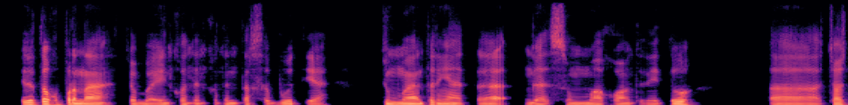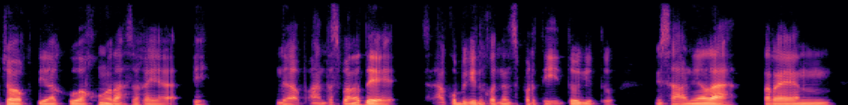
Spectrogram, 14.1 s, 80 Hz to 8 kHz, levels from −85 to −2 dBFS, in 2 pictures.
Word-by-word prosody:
itu 145 Hz, +2 st, +3 dB
tuh 180 Hz, +1 st, +5 dB
aku 155 Hz, -, -9 dB
pernah 100 Hz, -9 st, +4 dB
cobain 90 Hz, -2 st, -2 dB
konten-konten 90 Hz, 0 st, -6 dB
tersebut 95 Hz, +4 st, -4 dB
ya, 80 Hz, -1 st, -4 dB, 0.5 s
cuman 100 Hz, -1 st, +3 dB
ternyata 105 Hz, -9 st, 0 dB, 0.2 s
gak 90 Hz, -2 st, -3 dB
semua 90 Hz, -2 st, -2 dB
konten 85 Hz, -1 st, -5 dB
itu, 120 Hz, +9 st, +1 dB, 0.7 s
eee, 90 Hz, -1 st, 0 dB
cocok 125 Hz, -3 st, +3 dB
di 100 Hz, -1 st, +2 dB
aku, 105 Hz, +3 st, 0 dB
aku 100 Hz, -, -2 dB
ngerasa 100 Hz, +2 st, 0 dB
kayak, 90 Hz, -1 st, -3 dB
"Ih, -, -, -7 dB, 0.6 s
nggak -, -, -2 dB
pantas -, -, -5 dB
banget -, -, +2 dB
deh -, -, +7 dB, 0.3 s
s -, -, -24 dB
aku 120 Hz, 0 st, -3 dB
bikin 105 Hz, -1 st, +1 dB
konten 100 Hz, 0 st, 0 dB
seperti 85 Hz, -4 st, -6 dB
itu," 115 Hz, -, +2 dB
gitu, 90 Hz, -, -6 dB, 0.3 s
misalnya 105 Hz, +6 st, +1 dB
lah 110 Hz, -4 st, +8 dB, 0.3 s
tren, 95 Hz, -1 st, +2 dB
95 Hz, 155 wpm, -24 LUFS, 90-110 Hz, 0.7 s, lah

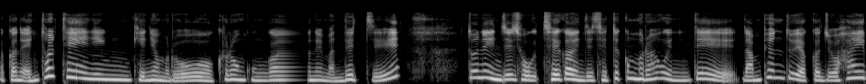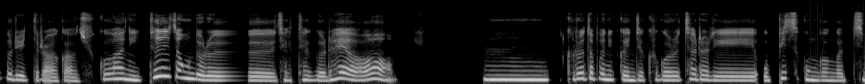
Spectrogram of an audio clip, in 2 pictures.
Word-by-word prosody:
약간의 200 Hz, -3 st, 0 dB
entertaining 245 Hz, -, +3 dB
개념으로 180 Hz, -3 st, +1 dB
그런 220 Hz, +2 st, +1 dB
공간을 200 Hz, 0 st, -2 dB
만들지 190 Hz, -, 0 dB, 0.7 s
또는 315 Hz, 0 st, +1 dB
인제 230 Hz, -3 st, +5 dB
저 215 Hz, -3 st, +2 dB
제가 235 Hz, +1 st, +5 dB
인제 185 Hz, -3 st, +2 dB
재택근무를 250 Hz, -, +1 dB
하고 275 Hz, -1 st, -1 dB
있는데 200 Hz, +2 st, 0 dB
남편도 260 Hz, -, -1 dB
약간 190 Hz, -2 st, 0 dB
좀 185 Hz, 0 st, -2 dB
하이브리드라 215 Hz, -, -2 dB
가지고 165 Hz, +11 st, -5 dB
한 260 Hz, -2 st, +2 dB
이틀 335 Hz, -, +1 dB
정도를 200 Hz, -, -1 dB
그 180 Hz, -1 st, -1 dB
재택을 195 Hz, +1 st, -4 dB
해요. 230 Hz, -2 st, 0 dB, 0.9 s
음 215 Hz, -1 st, +4 dB, 0.2 s
그러다 265 Hz, +3 st, -2 dB
보니까 225 Hz, -4 st, -1 dB
인제 195 Hz, 0 st, -2 dB
그거를 195 Hz, -1 st, -4 dB
'차라리 190 Hz, -5 st, -2 dB
오피스 280 Hz, +10 st, -5 dB
공간 190 Hz, -5 st, -3 dB
같이 180 Hz, +4 st, -5 dB
210 Hz, 330 characters per minute, -20 LUFS, 190-245 Hz, 0.9 s, 인제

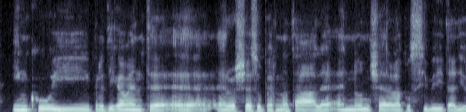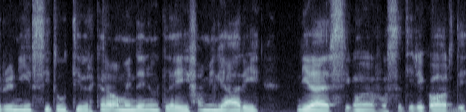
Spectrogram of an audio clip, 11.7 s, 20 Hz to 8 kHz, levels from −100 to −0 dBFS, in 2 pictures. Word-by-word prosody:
in 125 Hz, 0 st, +5 dB
cui 115 Hz, -6 st, +3 dB
praticamente, 120 Hz, -1 st, +2 dB, 0.2 s
ehm, 115 Hz, +2 st, 0 dB
ero 130 Hz, -2 st, +2 dB
sceso 125 Hz, -1 st, +1 dB
per 115 Hz, 0 st, -3 dB
Natale 120 Hz, -3 st, +1 dB
e -, -, -1 dB
non 130 Hz, +2 st, +3 dB
c'era 125 Hz, -3 st, +1 dB
la 115 Hz, 0 st, +1 dB
possibilità 120 Hz, -1 st, -2 dB
di 115 Hz, +1 st, -1 dB
riunirsi 115 Hz, -1 st, -4 dB
tutti 110 Hz, 0 st, -6 dB
perché 110 Hz, +2 st, -8 dB
eravamo 115 Hz, -2 st, 0 dB
in 110 Hz, -, 0 dB
dei 110 Hz, 0 st, 0 dB
nuclei 110 Hz, -2 st, -2 dB
familiari 110 Hz, -2 st, -2 dB, 0.4 s
diversi 105 Hz, -1 st, +1 dB
come 100 Hz, -1 st, -5 dB
fosse 105 Hz, +1 st, -10 dB
ti 105 Hz, +1 st, -13 dB
ricordi. 100 Hz, -1 st, -3 dB
115 Hz, 140 wpm, -22 LUFS, 110-120 Hz, 0.4 s, in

